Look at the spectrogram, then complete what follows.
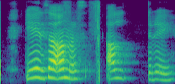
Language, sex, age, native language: Icelandic, male, 8, Icelandic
